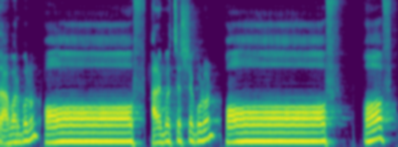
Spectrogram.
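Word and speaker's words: كاف: কাফের মাখরাজ হলো জিহ্বার গোড়া থেকে একটু আগে বাড়িয়ে তার বরাবর উপরে তালের সঙ্গে লাগিয়ে উচ্চারিত হয়।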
